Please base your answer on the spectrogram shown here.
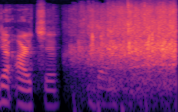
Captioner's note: applause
